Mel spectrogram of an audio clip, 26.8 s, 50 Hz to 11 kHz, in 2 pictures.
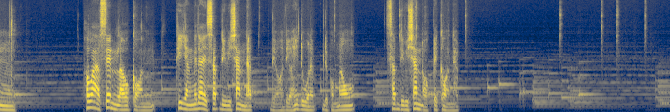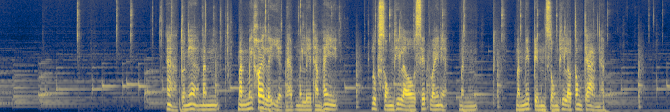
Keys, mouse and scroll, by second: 0.2 middle click, 2.7 middle click, 4.9 middle drag, 6.7-8.0 drag, 8.3 middle click, 9.3-11.2 drag, 12.1-12.4 drag, 12.9-14.9 drag, 15.7 click, 16.5 middle click, 16.8 middle drag, 17.4 middle click, 19.2 middle click, 20.0 middle click, 20.9 click, 21.6 click, 22.7 click, 23.8 click, 24.5-25.5 drag, 25.9 middle click, 26.3 click.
